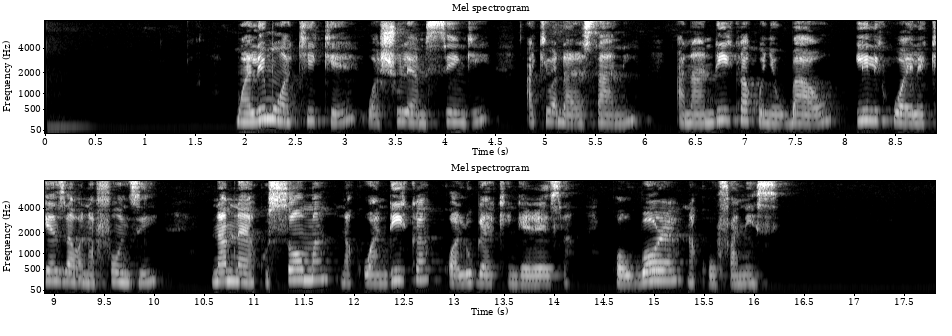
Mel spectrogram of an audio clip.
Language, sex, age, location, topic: Swahili, female, 25-35, Dar es Salaam, education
